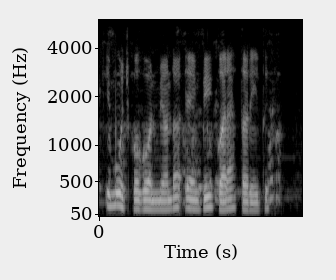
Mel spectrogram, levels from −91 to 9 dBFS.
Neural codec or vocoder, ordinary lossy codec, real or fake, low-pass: none; none; real; 5.4 kHz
